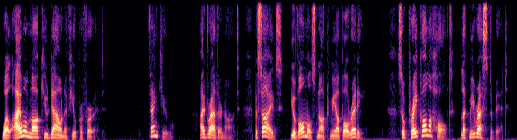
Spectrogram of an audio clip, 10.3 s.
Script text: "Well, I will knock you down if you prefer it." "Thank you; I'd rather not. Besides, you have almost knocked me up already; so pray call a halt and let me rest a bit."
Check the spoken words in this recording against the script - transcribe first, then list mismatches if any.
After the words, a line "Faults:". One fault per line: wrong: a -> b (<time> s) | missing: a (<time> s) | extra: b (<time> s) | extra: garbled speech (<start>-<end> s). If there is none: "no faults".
"Well, I will knock you down if you prefer it." "Thank you; I'd rather not. Besides, you have almost knocked me up already; so pray call a halt let me rest a bit."
Faults:
missing: and (9.1 s)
